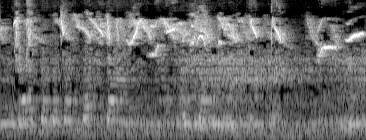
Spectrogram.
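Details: White-eye, known locally as pleci, delivers a continuous stream of fast, high-pitched chattering trills and slurred whistles, ending on a clear rising whistle, over a faint low background hum.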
